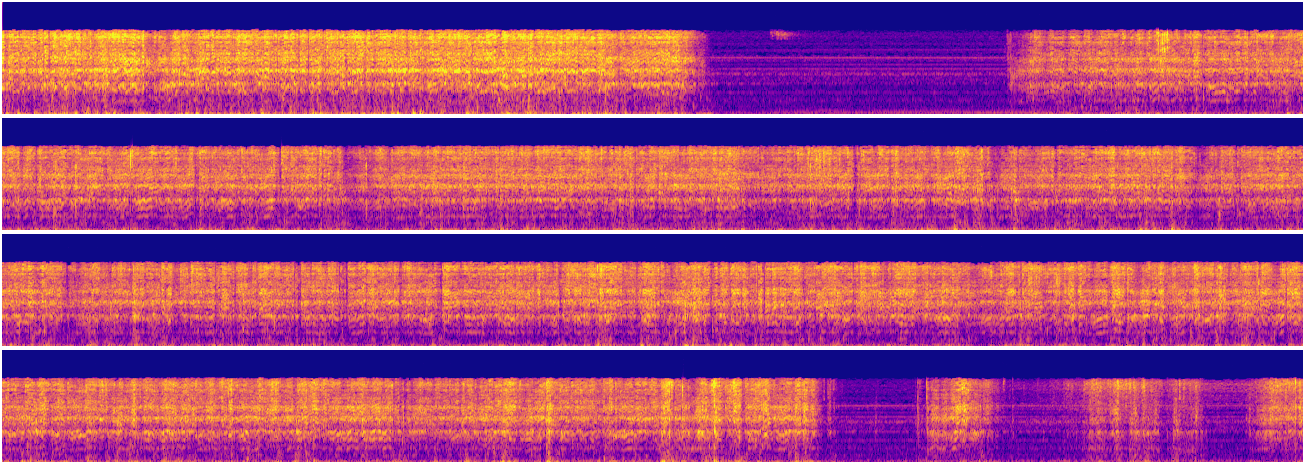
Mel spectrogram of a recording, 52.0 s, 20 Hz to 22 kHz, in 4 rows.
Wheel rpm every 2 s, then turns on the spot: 110, 110, 110, 30, 0, 50, 70, 60, 60, 70, 60, 60, 60, 60, 70, 70, 70, 60, 70, 70, 60, 60, 70, 30, 10, 20.
48-50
